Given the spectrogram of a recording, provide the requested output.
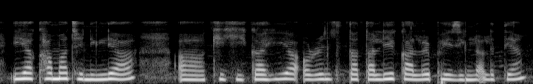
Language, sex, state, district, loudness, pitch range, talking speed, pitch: Wancho, female, Arunachal Pradesh, Longding, -14 LUFS, 225-255 Hz, 170 wpm, 235 Hz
